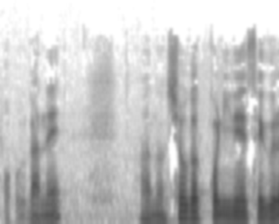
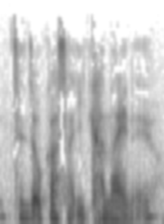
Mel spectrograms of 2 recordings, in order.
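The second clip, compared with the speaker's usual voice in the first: ordinary delivery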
